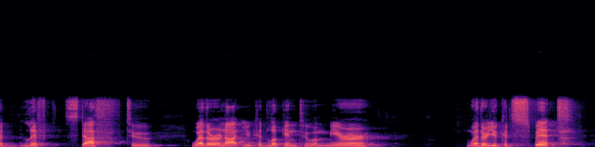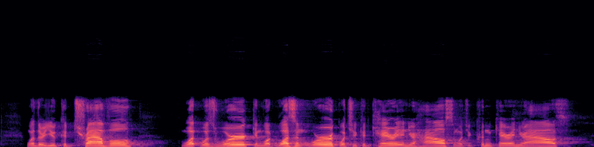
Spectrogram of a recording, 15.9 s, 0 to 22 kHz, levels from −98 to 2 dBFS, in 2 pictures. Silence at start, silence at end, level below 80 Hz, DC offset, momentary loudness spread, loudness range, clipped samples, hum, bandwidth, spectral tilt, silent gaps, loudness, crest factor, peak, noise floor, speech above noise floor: 0 s; 0.35 s; -86 dBFS; under 0.1%; 17 LU; 6 LU; under 0.1%; none; 7.8 kHz; -4 dB/octave; none; -28 LUFS; 22 dB; -8 dBFS; -85 dBFS; 57 dB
